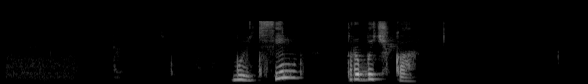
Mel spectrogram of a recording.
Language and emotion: Russian, neutral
